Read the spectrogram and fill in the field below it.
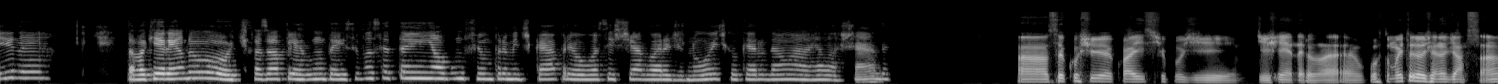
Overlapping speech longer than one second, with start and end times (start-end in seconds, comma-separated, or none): none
